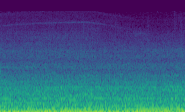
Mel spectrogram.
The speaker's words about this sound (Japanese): 今隣にトラックがいるからちょっとうるさいね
